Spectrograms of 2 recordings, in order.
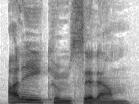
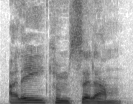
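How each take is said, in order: No difference in how they are said.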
